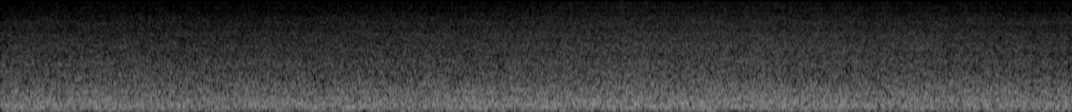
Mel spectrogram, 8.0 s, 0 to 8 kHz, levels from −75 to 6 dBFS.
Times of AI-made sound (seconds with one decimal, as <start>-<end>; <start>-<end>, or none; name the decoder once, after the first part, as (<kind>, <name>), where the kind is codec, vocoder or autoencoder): none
